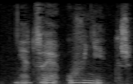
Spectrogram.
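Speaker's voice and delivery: hushed whisper under the breath. Reading a children's story, a little creature answers the others, whispered. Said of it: "odpověděla mu Ilonka také šeptem".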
